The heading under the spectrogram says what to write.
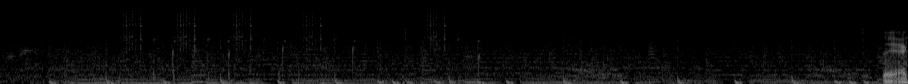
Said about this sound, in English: I have my wrench.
